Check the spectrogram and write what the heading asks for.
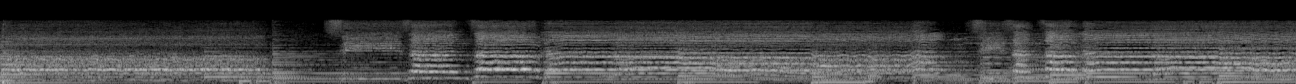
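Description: Music with singing voices over a bass line.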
